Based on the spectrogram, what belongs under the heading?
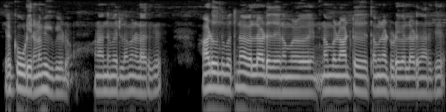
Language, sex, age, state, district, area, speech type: Tamil, male, 30-45, Tamil Nadu, Tiruchirappalli, rural, spontaneous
